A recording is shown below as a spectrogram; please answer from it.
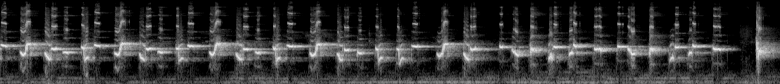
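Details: Sooty-headed bulbul in a long 'ropel' lure song for other bulbuls: around seven seconds of rich, whistled, rolling phrases, notes sliding up and down, ending in one sharp burst.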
